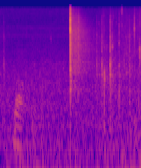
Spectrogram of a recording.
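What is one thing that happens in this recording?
A clapperboard snaps shut with a sharp clack.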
